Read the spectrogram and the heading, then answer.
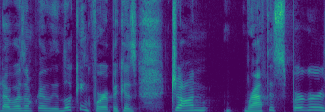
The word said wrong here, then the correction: Ratzenberger: is that how you say his name? – Ratzenberger.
